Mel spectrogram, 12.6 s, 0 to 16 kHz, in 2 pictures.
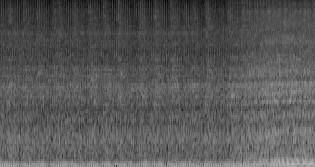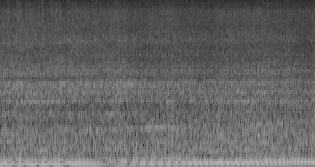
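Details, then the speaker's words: John Deere 310 diesel tractor engine before overhaul: fires up and settles into a heavy low idle whose pitch hunts up and down; governor problem inside the injection pump suspected, engine also tends to run away on start. "as the engine's idling at a low idle the uh it wants to hunt for an RPM in which to to idle at so you can you can hear the engine up and down up and down up and down I suspect that there is a governor problem"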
